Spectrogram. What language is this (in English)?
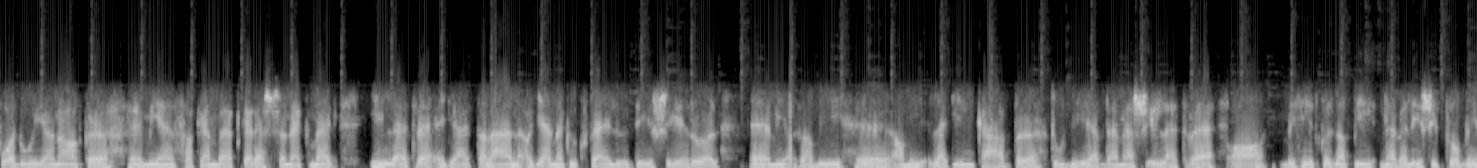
Hungarian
